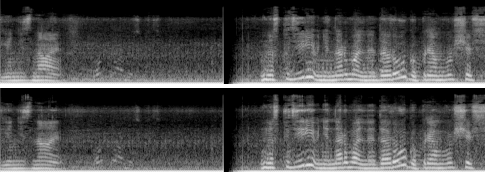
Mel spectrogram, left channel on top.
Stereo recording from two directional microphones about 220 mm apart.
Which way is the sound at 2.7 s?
10° right (ahead or behind).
